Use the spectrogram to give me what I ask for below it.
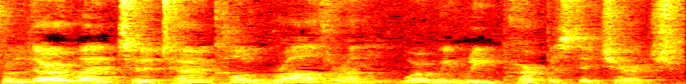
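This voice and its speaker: A man speaks in a Northern Irish accent at a fairly low pitch, somewhat breathy. His intonation is monotone and flat, and room echo is audible. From Northern Ireland, Belfast. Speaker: pastor. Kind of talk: interview.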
